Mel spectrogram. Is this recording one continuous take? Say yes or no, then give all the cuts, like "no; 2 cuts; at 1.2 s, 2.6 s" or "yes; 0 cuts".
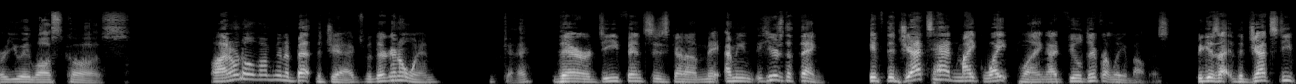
yes; 0 cuts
